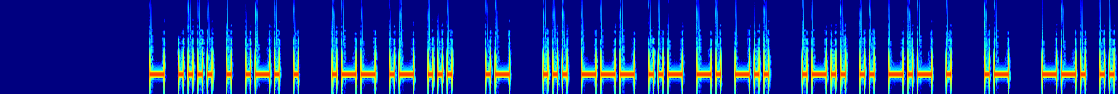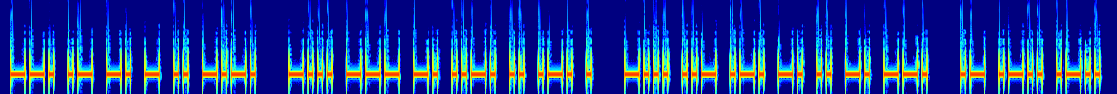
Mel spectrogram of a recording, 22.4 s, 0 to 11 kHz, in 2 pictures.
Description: Morse code, heard as a keyed tone, about 25 wpm, 700 Hz. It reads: THERE WAS A SOUND LIKE A GIGANTIC BONFIRE BURNING ALL
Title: A Sound Of Thunder 25wpm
